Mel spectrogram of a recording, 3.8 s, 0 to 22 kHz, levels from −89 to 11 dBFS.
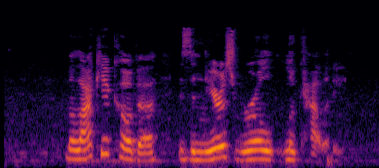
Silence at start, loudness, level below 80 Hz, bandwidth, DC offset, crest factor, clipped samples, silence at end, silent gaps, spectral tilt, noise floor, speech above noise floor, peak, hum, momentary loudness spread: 0.65 s; -22 LUFS; -66 dBFS; 11.5 kHz; under 0.1%; 16 dB; under 0.1%; 0.5 s; none; -5 dB/octave; -57 dBFS; 35 dB; -6 dBFS; none; 16 LU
